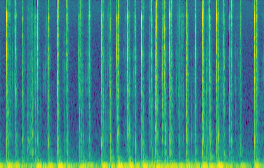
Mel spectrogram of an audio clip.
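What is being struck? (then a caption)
Plastic computer keyboard. Fingertips with long nails tap quickly across the keys of a full-size plastic computer keyboard with color-changing backlit keys and a hollow body. Each tap is a short, sharp, bright click that stops at once, in an uneven typing rhythm over a faint low hum.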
